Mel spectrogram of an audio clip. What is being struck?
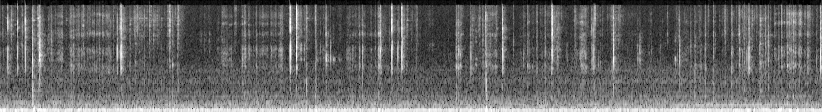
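Soap bar scraped with a metal blade.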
